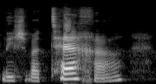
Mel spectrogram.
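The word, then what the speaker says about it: לשבטך: Notice this is etnachta right here is the accent mark, and so it's lish va te cha, not lish va te cha. It's lish va te cha because this is the accent mark on this syllable.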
